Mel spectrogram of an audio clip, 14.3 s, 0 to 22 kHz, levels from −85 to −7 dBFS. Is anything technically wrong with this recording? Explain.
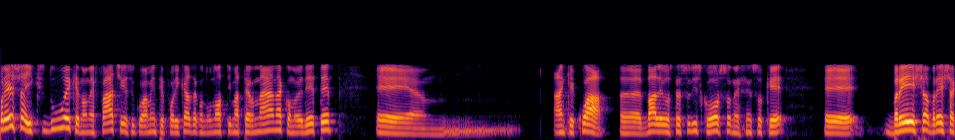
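No, nothing is technically wrong: the speech comes through intact over what sounds like standard G.711 telephone coding, with its usual ceiling near 3.8 kHz and no audible damage beyond the faint quantisation noise that comes with that format.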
